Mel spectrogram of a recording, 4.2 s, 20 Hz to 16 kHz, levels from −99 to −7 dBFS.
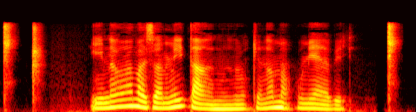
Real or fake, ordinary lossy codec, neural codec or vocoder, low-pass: fake; MP3, 64 kbps; codec, 16 kHz, 1 kbps, FunCodec, trained on Chinese and English, 50 frames a second; 7.2 kHz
